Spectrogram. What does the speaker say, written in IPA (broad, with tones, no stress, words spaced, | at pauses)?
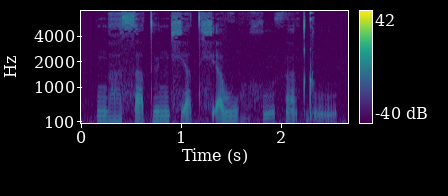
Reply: na̤˦ sa˨t̪ʉ˦nxʲa˨t xʲa̰˦vwɔ̤˨ xṵ˦θã˨tɖṵ˦˨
